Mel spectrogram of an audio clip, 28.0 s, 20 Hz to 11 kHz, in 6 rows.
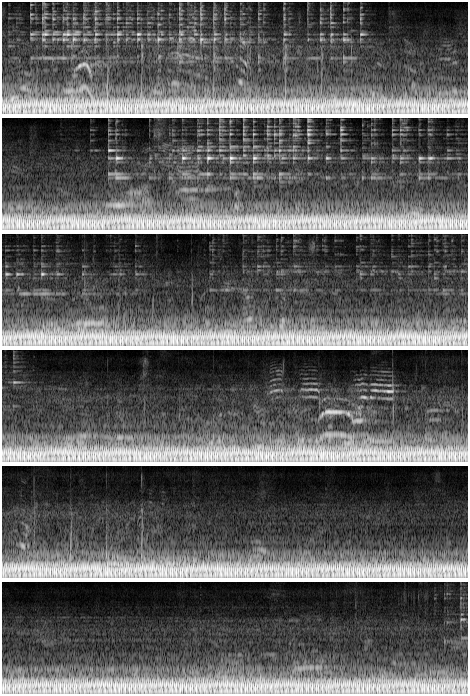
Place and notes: Zumbro River Bottoms - Zumbro Ultra Marathon
Sounds of Aid Station at the Zumbro Ultra Marathon. The Zumbro Ultra Marathon is a 100 mile, 50 mile, 34 mile, and 17 mile trail race held every year at the Zumbro River Bottoms Management area.
Recorded with a Zoom H5
Minnesota, United States, 9 April 2022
